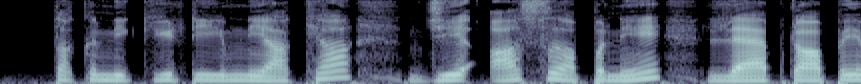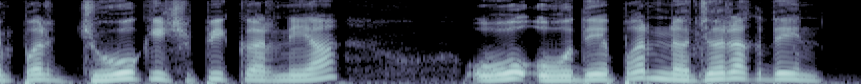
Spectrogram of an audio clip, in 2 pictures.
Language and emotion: Dogri, fearful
